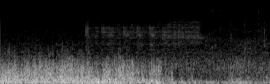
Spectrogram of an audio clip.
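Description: Wind blows hard across the microphone.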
